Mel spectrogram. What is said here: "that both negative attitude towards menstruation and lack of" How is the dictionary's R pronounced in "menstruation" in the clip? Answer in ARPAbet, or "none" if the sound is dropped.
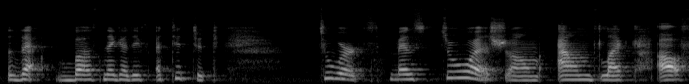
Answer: none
